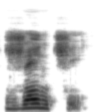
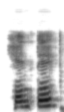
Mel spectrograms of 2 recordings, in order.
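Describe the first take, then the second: First: The ending is a ch sound. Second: The ending is a plain t sound.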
